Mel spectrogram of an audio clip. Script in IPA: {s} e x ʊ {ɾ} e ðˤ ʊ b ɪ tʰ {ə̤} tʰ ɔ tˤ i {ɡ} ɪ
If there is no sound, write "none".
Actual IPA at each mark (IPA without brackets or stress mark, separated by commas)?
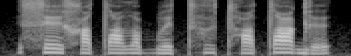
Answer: s, tˤ, ə̤, ɡ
